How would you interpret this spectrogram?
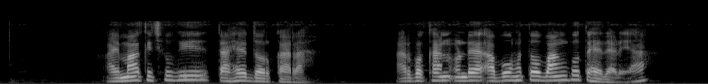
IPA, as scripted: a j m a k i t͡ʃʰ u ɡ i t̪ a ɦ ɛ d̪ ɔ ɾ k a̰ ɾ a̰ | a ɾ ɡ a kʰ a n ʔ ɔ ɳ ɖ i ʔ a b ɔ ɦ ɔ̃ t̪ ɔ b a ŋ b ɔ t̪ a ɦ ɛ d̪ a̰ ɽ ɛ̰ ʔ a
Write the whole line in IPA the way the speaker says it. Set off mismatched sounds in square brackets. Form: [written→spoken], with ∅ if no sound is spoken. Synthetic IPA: a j m a k i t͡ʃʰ u ɡ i t̪ a ɦ ɛ d̪ ɔ ɾ k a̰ ɾ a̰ | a ɾ [ɡ→b] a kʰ a n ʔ ɔ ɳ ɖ [i→ɛ] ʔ a b ɔ ɦ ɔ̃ t̪ ɔ b a ŋ b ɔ t̪ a ɦ ɛ d̪ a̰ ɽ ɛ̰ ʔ a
